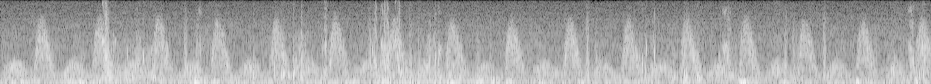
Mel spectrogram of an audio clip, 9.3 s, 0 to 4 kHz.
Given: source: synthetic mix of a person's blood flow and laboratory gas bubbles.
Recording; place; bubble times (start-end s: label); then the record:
Doppler ultrasound of blood flow; subclavian vein
0.98-1.60 s: bubbles
1.98-2.02 s: bubbles
2.08-2.19 s: bubbles
2.49-2.58 s: bubbles
2.71-3.10 s: bubbles
3.13-3.29 s: bubbles
3.70-4.63 s: bubbles
6.37-6.58 s: bubbles
6.71-7.04 s: bubbles
7.17-7.36 s: bubbles
7.73-7.81 s: bubbles
8.88-9.01 s: bubbles
9.06-9.32 s: bubbles
From the record:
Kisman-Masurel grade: 333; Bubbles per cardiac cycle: rolling drumbeat, 9 or more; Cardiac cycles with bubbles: 50 to 99%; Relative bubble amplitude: loud (0.450 to 0.775); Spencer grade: 3 (all of the cardiac periods contain showers or single bubble signals, but not dominating or overriding the cardiac motion signals); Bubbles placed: anywhere in the cardiac cycle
